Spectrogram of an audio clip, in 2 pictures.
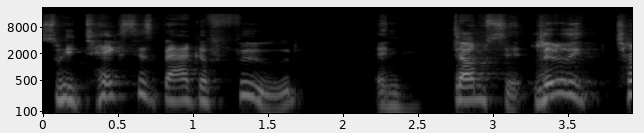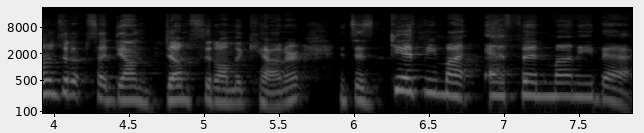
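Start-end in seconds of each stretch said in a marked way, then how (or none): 6.2-7.9 play-acted, pitched-up, irate screaming at full volume. Speaker retells an irate man dumping his food bag, imitating someone screaming. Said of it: "he's screaming at the top of his lungs".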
